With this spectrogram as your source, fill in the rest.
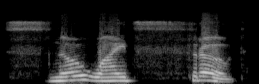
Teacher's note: Se está uniendo la S con la throat.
